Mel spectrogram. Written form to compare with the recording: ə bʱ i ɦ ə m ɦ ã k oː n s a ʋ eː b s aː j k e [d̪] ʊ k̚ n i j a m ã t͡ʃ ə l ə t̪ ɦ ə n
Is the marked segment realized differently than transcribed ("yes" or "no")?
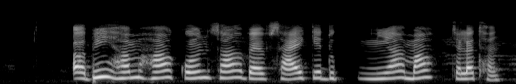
no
